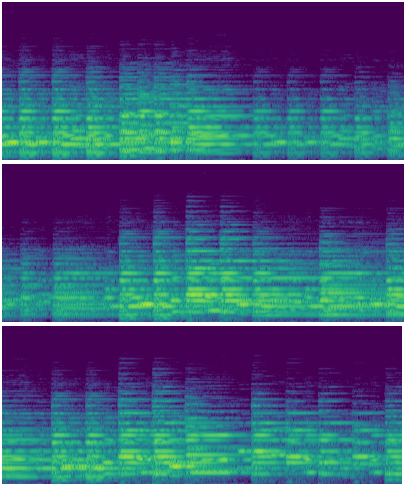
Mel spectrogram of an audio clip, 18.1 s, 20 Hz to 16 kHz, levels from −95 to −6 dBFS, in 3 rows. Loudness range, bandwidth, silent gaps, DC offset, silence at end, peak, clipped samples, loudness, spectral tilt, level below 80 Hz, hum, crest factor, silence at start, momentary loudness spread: 10 LU; 6 kHz; none; under 0.1%; 0 s; -10 dBFS; under 0.1%; -27 LUFS; -8 dB/octave; -66 dBFS; none; 16 dB; 0 s; 12 LU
